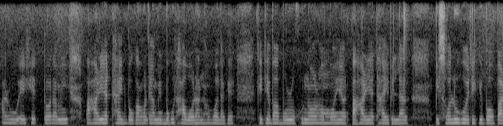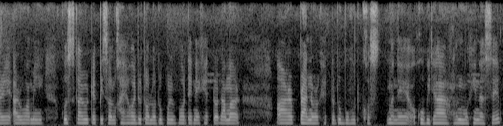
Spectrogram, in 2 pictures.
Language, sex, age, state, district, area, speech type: Assamese, female, 18-30, Assam, Sivasagar, rural, spontaneous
